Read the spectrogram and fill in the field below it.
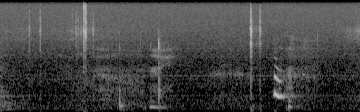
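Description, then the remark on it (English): Soft, irregular clicks and taps, like someone typing sporadically on a computer keyboard, come through quietly against a low background hiss with faint breathy murmuring. “Too long without touching my keyboard.”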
